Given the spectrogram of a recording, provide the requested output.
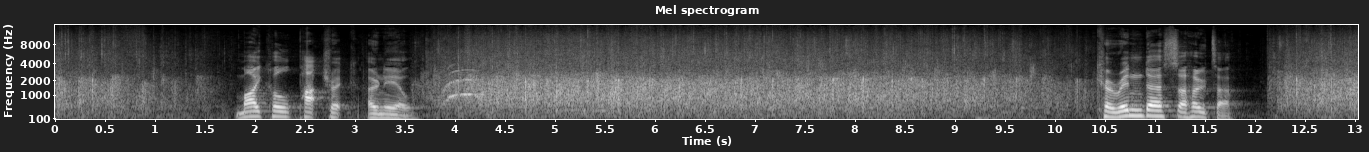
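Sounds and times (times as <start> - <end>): audience applauding: 0.0 - 1.7, 3.6 - 10.6, 12.1 - 13.0.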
